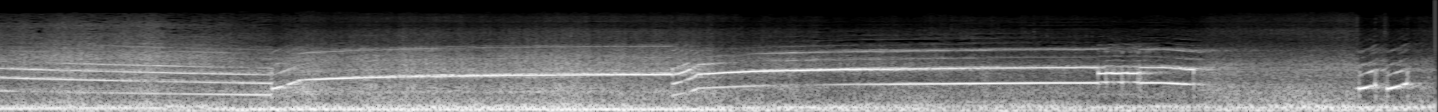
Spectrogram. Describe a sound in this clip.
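A motorcycle engine revs up and down through the gears, close by.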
